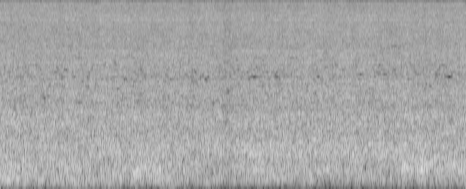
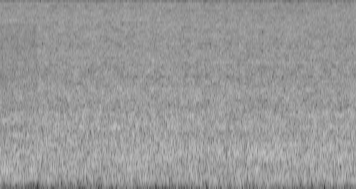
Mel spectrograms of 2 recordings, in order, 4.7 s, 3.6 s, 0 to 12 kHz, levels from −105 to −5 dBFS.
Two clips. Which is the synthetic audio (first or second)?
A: second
